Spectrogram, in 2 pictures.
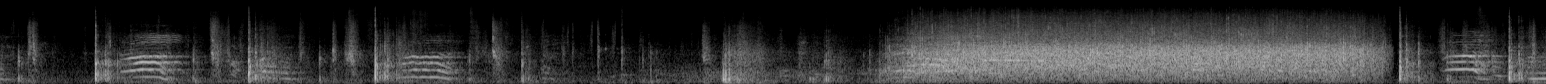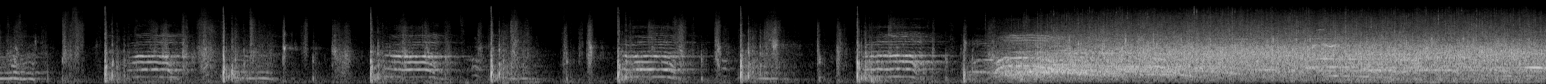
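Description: Tennis rallies on a clay court: the rackets strike the ball in sharp knocks, one every two or three seconds, each with a player's short grunt. Crowd applause follows each point, for about five seconds a third of the way in and again near the end.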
